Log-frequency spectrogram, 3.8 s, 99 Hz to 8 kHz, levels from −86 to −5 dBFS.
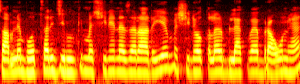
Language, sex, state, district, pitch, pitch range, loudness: Hindi, female, Chhattisgarh, Sarguja, 185 Hz, 180-190 Hz, -19 LUFS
